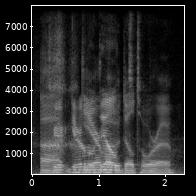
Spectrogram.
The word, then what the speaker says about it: Guillermo del Toro: Guillermo del Toro.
